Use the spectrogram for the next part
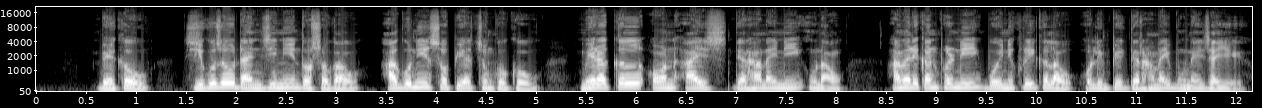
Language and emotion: Bodo, neutral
